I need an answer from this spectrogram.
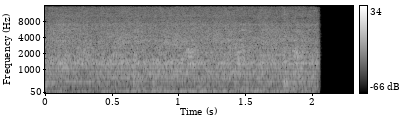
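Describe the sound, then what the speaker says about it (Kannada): Ginger garlic paste frying in a pan, a continuous loud sizzle and hiss that stops abruptly. "ಶುಂಠಿ ಬೆಳ್ಳುಳ್ಳಿ ಪೇಸ್ಟ್ನ ಚೆನ್ನಾಗಿ ಬಾಡಿಸ್ಬೇಕು"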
